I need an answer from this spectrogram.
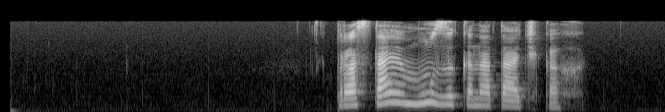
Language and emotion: Russian, positive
